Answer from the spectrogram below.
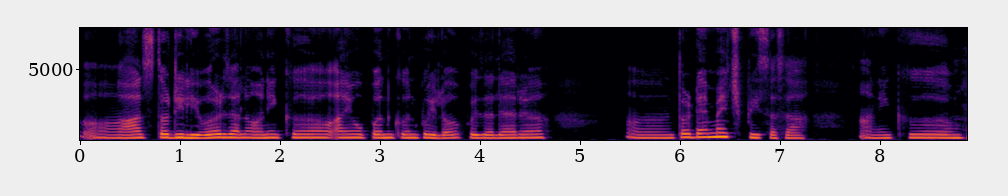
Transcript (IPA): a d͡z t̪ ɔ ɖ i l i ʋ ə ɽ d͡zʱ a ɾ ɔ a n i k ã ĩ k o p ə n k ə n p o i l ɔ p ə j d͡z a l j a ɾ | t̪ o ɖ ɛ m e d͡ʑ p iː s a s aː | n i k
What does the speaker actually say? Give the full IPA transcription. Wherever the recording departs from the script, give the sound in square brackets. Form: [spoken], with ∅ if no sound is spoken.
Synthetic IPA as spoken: a d͡z t̪ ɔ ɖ i l i ʋ ə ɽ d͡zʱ a [l] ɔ a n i k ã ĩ [∅] o p ə n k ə n p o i l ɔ p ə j d͡z a l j a ɾ | t̪ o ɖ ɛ m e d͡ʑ p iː s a s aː | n i k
